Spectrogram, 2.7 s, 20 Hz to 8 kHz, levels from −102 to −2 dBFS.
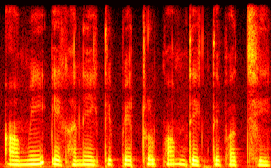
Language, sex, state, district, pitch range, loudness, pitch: Bengali, female, West Bengal, Cooch Behar, 190-205 Hz, -20 LUFS, 195 Hz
